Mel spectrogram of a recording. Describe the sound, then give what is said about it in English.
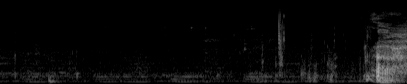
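Quiet sipping of wine by a few people at the same time: soft wet mouth clicks and swallows, then a louder breathy slurp near the end. “Let's each take a sip of this awesome wine at the same time”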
